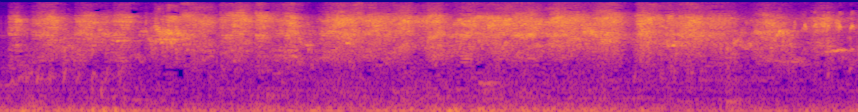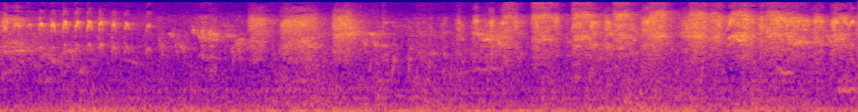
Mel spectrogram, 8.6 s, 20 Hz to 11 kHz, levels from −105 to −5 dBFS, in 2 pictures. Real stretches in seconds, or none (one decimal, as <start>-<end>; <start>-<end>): 0.0-3.6; 6.8-8.6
